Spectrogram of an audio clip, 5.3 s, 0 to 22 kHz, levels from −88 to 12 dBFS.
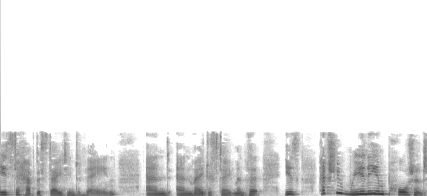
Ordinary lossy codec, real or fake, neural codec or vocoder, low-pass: MP3, 32 kbps; fake; autoencoder, 22.05 kHz, a latent of 192 numbers a frame, VITS, trained on one speaker; 7.2 kHz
